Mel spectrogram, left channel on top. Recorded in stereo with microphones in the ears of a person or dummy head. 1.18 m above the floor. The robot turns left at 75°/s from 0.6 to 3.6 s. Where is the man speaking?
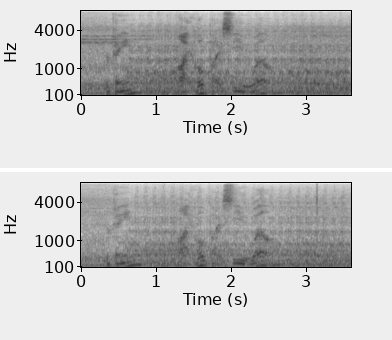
120° left, 0.7 m; by 2.7 s 35° right, 0.7 m.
